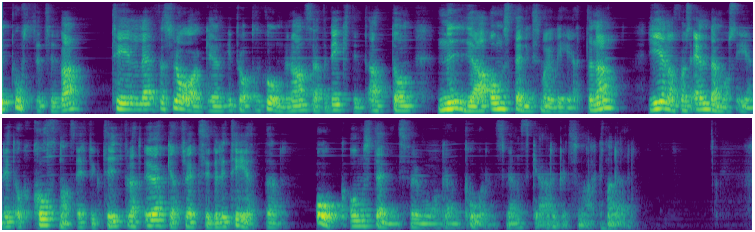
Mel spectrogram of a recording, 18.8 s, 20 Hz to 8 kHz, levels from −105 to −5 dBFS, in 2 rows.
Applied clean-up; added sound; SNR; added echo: neural mask model DeepFilterNet 3.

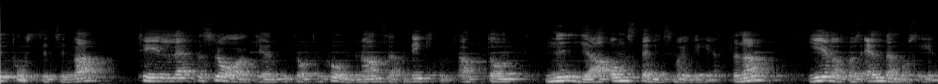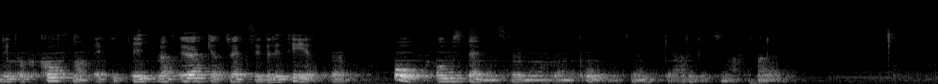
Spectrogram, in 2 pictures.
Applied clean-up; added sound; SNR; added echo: neural separator model SepFormer DNS4.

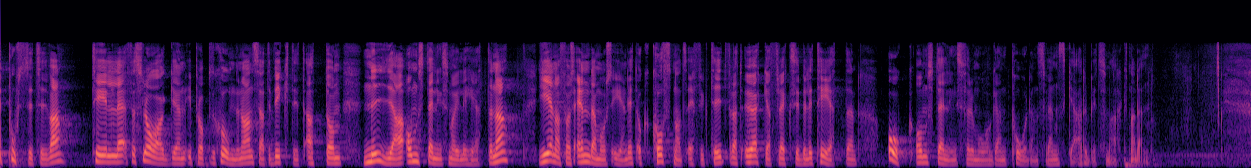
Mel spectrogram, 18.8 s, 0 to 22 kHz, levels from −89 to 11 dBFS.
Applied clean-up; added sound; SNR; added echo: none; none; none; none.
